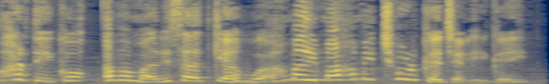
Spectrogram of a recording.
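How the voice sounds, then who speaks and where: Young married daughters in a cartoon talk in high, emotional voices, all done by one woman. Their delivery is pleading and earnest. Soft music hums faintly behind them. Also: moderate pace, close to an everyday voice. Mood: tearful. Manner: pleading, tearful and heated by turns. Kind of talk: animated story dialogue.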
